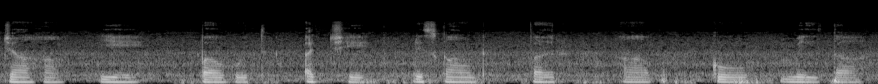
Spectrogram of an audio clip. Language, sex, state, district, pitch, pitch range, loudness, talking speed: Hindi, male, Haryana, Rohtak, 110 Hz, 105-115 Hz, -22 LUFS, 55 wpm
